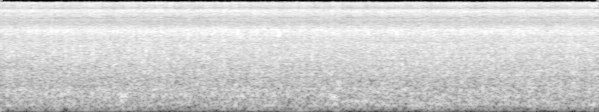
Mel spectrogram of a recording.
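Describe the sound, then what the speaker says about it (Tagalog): Waterfall roaring steadily from close by, heard from the top of the falls: a dense, unbroken wash of rushing water that fills the whole clip with no voices. "nasa taas ng talon"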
